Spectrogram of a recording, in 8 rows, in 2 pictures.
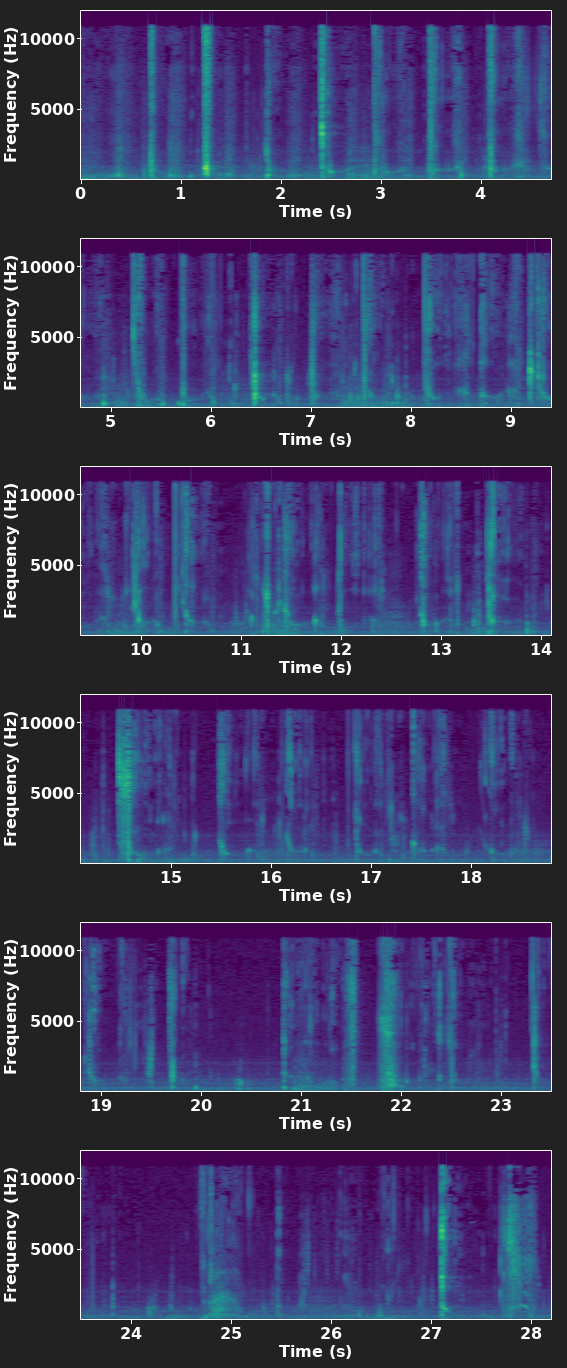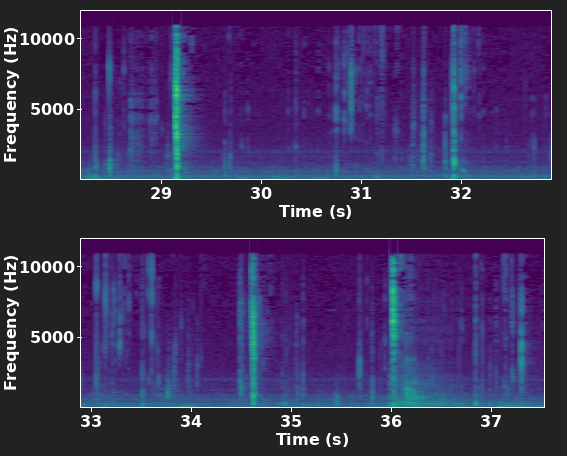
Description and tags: Eating loudly with an open mouth. Probably a "belegtes Brot".
Recorded with a Zoom H2. Edited with Audacity.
